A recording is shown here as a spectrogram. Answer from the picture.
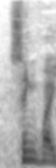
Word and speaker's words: Tsinghua: Frank Zhao is from Tsinghua University. Did I pronounce that right?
